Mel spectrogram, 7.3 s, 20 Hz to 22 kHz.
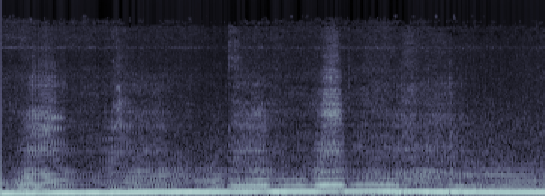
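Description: Nissan 240SX engine running with a steady low drone, heard from inside the stripped-out cabin.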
